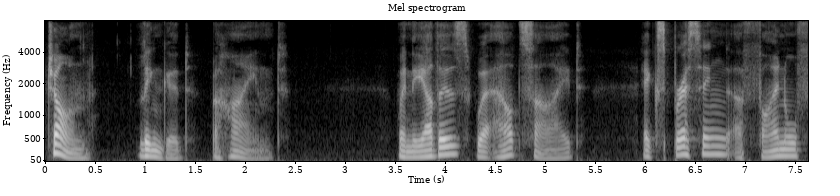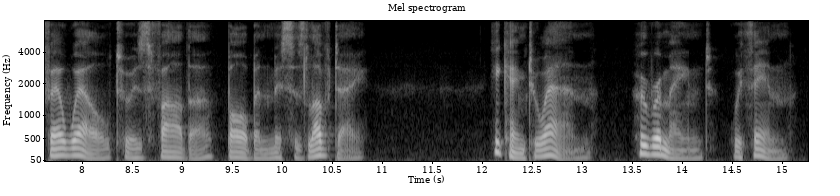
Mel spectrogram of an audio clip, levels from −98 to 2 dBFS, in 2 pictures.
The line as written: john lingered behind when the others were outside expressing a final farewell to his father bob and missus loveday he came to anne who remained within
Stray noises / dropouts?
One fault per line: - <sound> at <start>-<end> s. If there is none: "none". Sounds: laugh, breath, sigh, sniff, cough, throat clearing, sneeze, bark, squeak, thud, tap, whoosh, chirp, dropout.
none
